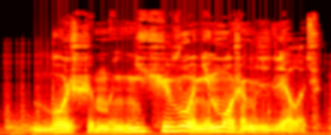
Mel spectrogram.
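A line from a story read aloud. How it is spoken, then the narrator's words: Moan. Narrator (Russian): простонал он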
